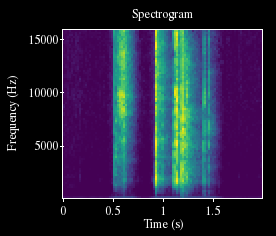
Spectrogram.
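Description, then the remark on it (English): A beer can is cracked open: a short airy burst, then a quick cluster of sharp metallic clicks and a brief fizzing hiss, fairly quiet with no talking. “All right, let's open it up.”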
